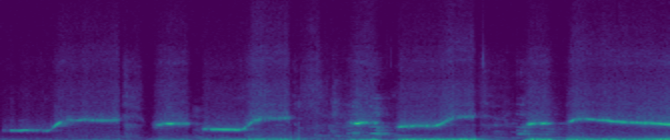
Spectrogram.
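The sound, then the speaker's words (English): Someone whistles the theme tune from the TV show McCloud, a clear, fairly loud melody in short phrases with sliding upward steps and held high notes, over a low rumbling background. “I like Dennis Weaver, and I like the theme song from McCloud, too. Give me a little taste of it.”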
